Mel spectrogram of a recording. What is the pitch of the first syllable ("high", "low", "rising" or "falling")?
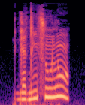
low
